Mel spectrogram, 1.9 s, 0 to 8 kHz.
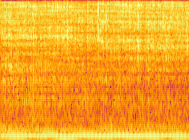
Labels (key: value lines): label: anthrophony, boat engine
recorder: SoundTrap 500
